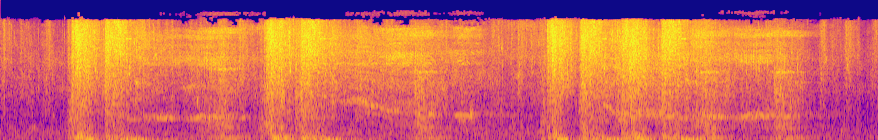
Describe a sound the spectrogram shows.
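Sword blows clang and thud in a fight.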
